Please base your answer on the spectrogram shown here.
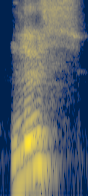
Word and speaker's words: lose: pronunciation okay loose loose lose lose it's longer and it's like a z there's that fly again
